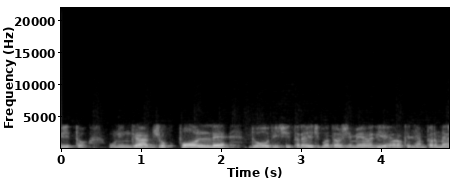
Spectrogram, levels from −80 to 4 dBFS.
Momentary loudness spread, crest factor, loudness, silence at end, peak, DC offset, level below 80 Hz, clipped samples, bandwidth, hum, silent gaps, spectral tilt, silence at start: 13 LU; 18 dB; -24 LUFS; 0 s; -6 dBFS; under 0.1%; -62 dBFS; under 0.1%; 5.8 kHz; none; none; -8 dB/octave; 0 s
